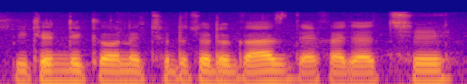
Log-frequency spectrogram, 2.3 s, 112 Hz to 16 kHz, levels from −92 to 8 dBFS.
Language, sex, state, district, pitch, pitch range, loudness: Bengali, male, West Bengal, Cooch Behar, 125 Hz, 120-125 Hz, -16 LUFS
